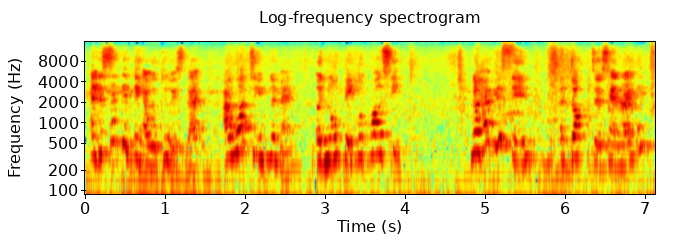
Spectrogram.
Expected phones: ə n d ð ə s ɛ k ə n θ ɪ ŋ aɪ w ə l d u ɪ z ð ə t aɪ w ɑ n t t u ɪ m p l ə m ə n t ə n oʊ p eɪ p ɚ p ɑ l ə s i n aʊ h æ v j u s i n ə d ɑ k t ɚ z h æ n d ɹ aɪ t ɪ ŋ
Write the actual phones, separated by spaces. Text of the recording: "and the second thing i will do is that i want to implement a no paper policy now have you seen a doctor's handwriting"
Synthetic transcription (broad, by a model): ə n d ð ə s ɛ k ə n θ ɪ ŋ aɪ w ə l d u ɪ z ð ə t aɪ w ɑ n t t u ɪ m p l ə m ə n t ə n oʊ f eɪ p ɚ p ɑ l ə s i n aʊ h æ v j u s i n ə d ɑ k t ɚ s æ n ɹ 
